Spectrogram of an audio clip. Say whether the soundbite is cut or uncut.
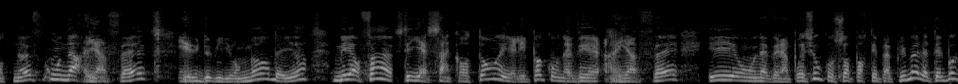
cut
